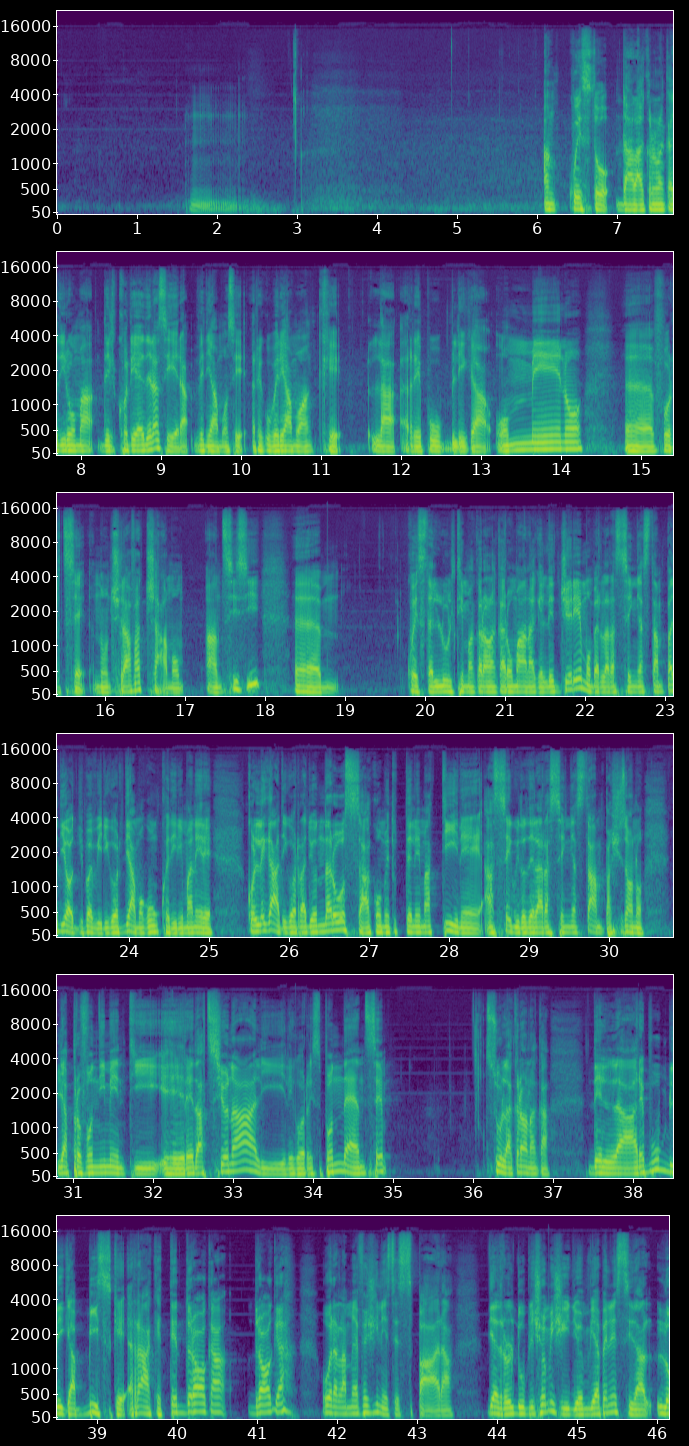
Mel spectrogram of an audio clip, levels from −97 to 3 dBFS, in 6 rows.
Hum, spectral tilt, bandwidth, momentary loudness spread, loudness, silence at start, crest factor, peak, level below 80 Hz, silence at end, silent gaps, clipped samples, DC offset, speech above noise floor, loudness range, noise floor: none; -5.5 dB/octave; 15.5 kHz; 7 LU; -15 LUFS; 1.65 s; 12 dB; -2 dBFS; -36 dBFS; 0 s; none; under 0.1%; under 0.1%; 45 dB; 3 LU; -59 dBFS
